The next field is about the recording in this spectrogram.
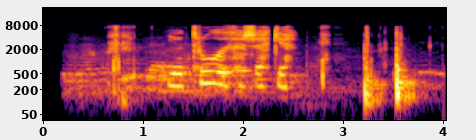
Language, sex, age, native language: Icelandic, female, 9, Icelandic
